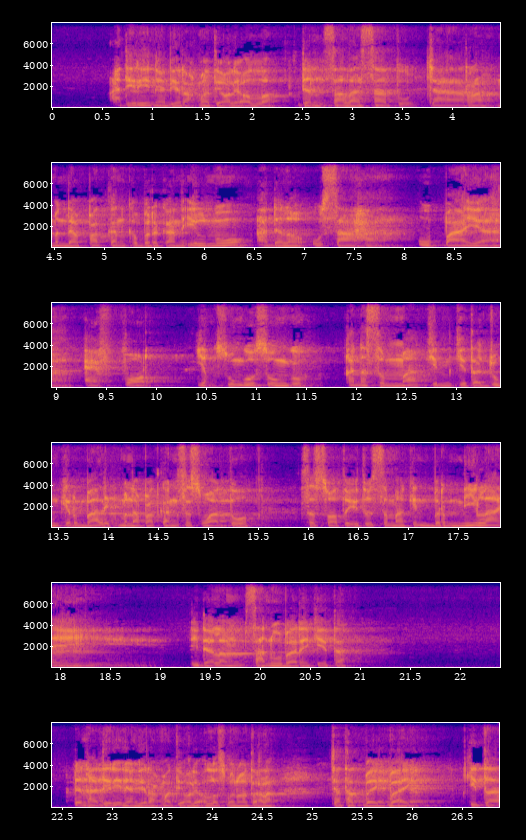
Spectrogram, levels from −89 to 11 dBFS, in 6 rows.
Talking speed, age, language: 100 wpm, 40-59, Indonesian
